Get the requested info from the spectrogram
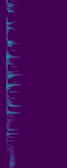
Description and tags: A cartoony blink sound effect made in Logic Pro X.
I'd love to see it!
bell-tree, blink, cartoon, cartoony, comic, comical, cute, eye, fun, funny, honk, musical, reaction, short, silly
